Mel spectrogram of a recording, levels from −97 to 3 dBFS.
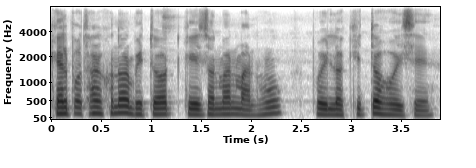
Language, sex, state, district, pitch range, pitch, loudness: Assamese, male, Assam, Sonitpur, 140-160 Hz, 150 Hz, -19 LUFS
